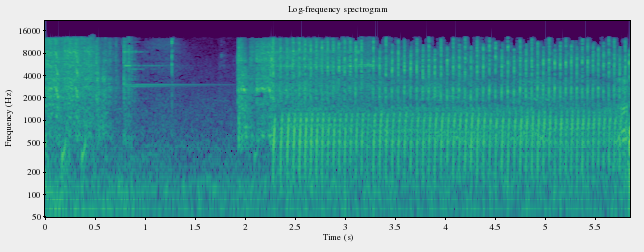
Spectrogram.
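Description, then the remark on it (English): A small engine that Scrap Daddy is trying to get going sputters and cranks, goes briefly quieter, then catches and runs with a loud, steady, rapid putter. No one speaks. “Back with the family, Scrap Daddy is trying desperately to get the engine going.”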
